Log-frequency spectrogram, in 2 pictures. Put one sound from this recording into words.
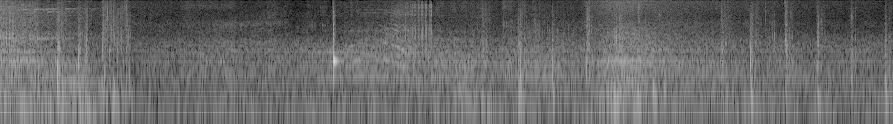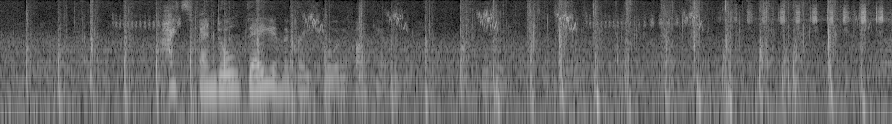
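Footsteps run quickly on stone paving.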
